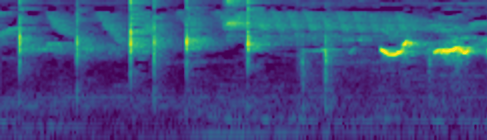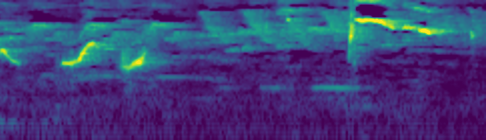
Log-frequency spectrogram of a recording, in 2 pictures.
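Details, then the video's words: Young Bali myna lure song: broad clicks and harsh bursts, then rising and falling whistled slurs mid-clip, followed by scratchy high chatter and thin notes. "Pancingan Jalak Bali Muda"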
